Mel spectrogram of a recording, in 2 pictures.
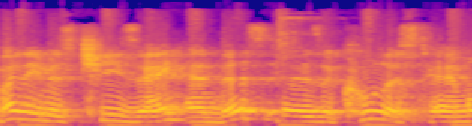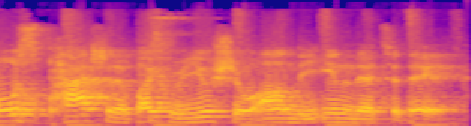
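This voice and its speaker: A man with a mellow, somewhat high voice hosts a review show in an upbeat, enthusiastic presenting style. His delivery is scripted and eager. The room adds a clear echo, and soft music plays underneath. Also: moderate pace. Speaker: host of a bike review show. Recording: roomy echo, faint music.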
